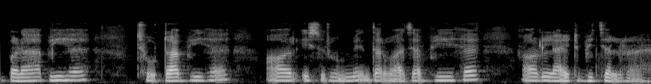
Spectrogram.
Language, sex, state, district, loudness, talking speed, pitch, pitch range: Hindi, female, Punjab, Kapurthala, -21 LUFS, 175 wpm, 180 Hz, 170-195 Hz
